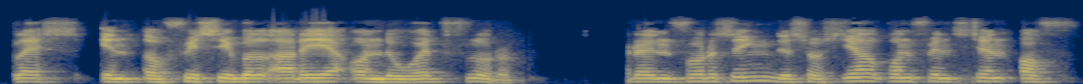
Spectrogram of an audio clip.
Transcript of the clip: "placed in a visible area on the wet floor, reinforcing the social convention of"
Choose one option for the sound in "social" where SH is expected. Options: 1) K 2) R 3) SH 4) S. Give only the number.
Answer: 4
